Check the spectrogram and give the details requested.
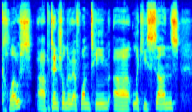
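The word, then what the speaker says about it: LKYSUNZ: Potential new F1 team, Lucky Sons, I think is technically how it's pronounced. I don't know. I was in my head pronouncing it Leaky Sons. I think it's Lucky Sons technically.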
